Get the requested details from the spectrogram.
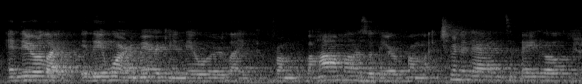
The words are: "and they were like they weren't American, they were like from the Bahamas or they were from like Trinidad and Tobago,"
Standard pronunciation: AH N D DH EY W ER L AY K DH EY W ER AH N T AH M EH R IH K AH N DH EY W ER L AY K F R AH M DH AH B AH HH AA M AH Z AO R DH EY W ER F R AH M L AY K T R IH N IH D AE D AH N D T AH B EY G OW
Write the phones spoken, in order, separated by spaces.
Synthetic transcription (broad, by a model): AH N DH EY W ER L AY K DH EY W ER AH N AH M EH R IH K AH N DH EY W ER L AY K F R AH M DH AH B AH HH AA M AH S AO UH DH EY W ER F R AH M L AY K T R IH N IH D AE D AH N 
